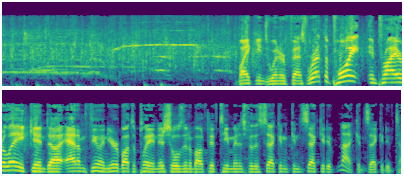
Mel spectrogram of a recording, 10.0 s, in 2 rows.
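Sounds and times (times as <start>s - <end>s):
audience applause at a Minnesota Vikings fan event: 0.0s - 5.7s
faint high whistle-like tone: 1.4s - 2.5s
speech: 2.9s - 9.9s.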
